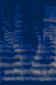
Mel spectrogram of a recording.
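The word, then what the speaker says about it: pseudopodia: ये यहाँ पर पी जो है ना, ये साइलेंट रहता है, याद रखिएगा। ये जो यहाँ पे पी है ये साइलेंट रहता है, इसको हम लोग कहते हैं सीडोपोडिया।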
